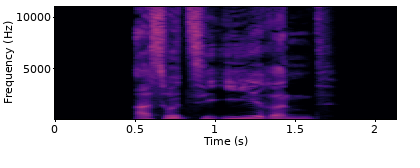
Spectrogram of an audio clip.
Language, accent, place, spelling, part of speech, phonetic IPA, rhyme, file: German, Germany, Berlin, assoziierend, verb, [asot͡siˈiːʁənt], -iːʁənt, De-assoziierend.ogg
- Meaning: present participle of assoziieren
